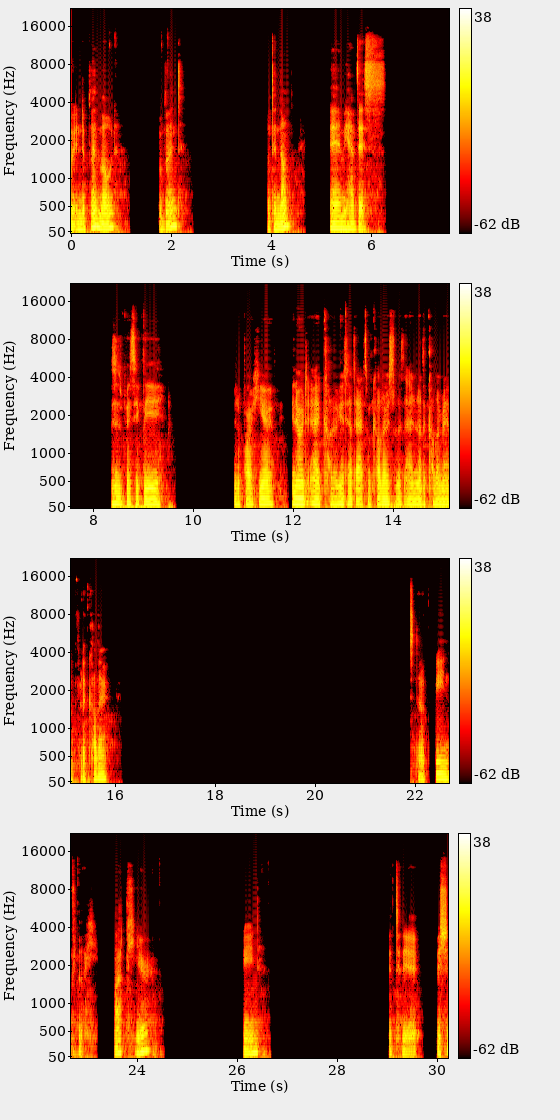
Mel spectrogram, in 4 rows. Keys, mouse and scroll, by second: 0.7 click, 2.9 click, 7.1-7.7 scroll up 2, 7.7-8.4 scroll down 1, 8.4 scroll down 1, 9.0-9.5 scroll down 3, 9.7 shift+middle click, 11.3 scroll up 2, 11.7-12.2 scroll down 1, 12.9 click, 13.9 shift+a, 22.7 click, 28.9 click.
